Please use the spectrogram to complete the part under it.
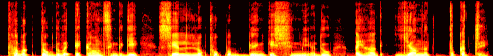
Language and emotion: Manipuri, disgusted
